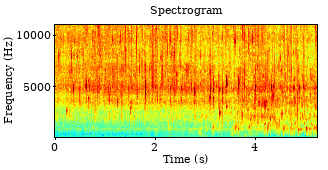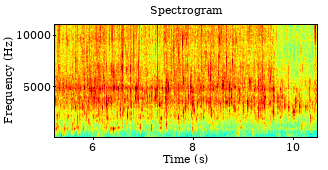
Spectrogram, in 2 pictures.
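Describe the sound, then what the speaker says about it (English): Jackfruit bhajias frying in hot oil, a soft, steady crackling sizzle with fine popping, faint and even for the whole stretch. "I will allow this batch to fry."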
